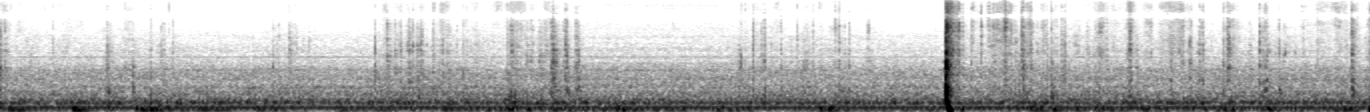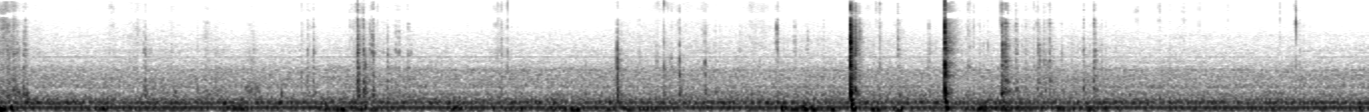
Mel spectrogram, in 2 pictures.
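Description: Light clicks and taps from a plastic DVD case being handled, with one sharp click about seven seconds in and two more near the end, over a steady low hum.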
